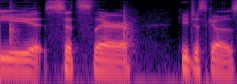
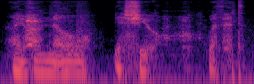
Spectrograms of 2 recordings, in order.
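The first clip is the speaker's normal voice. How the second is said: hushed finality; 9 dB quieter than usual. Acted. Sadist ends firmly, softly.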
